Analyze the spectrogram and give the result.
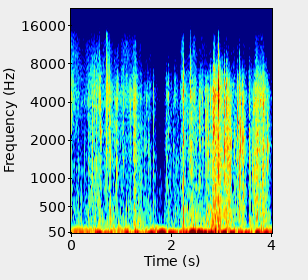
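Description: Fingertips rub the thin pages of an open, water-damaged newspaper, then lift and turn them, making soft, bright crinkling and rustling in irregular bursts. A steady low hum sits beneath the dry, quickly fading paper sounds.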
